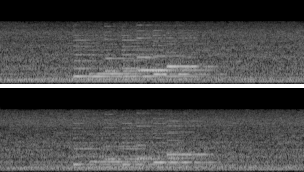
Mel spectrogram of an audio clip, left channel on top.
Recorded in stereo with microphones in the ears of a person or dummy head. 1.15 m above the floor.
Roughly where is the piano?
Centre.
